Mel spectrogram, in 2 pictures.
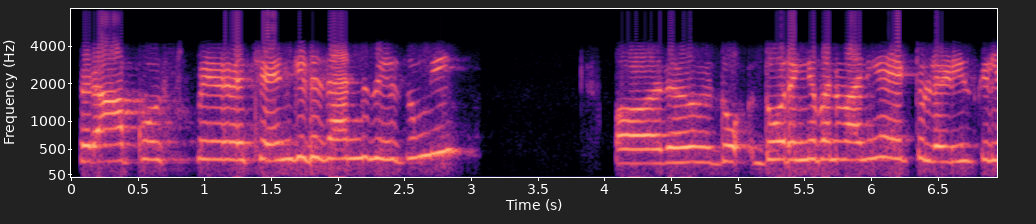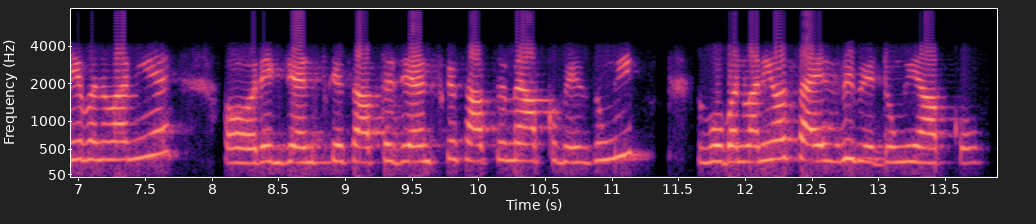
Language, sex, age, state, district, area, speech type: Hindi, female, 18-30, Rajasthan, Karauli, urban, conversation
